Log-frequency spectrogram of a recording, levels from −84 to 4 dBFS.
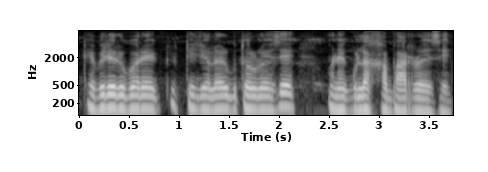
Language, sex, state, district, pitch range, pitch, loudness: Bengali, male, Assam, Hailakandi, 140-150 Hz, 145 Hz, -18 LUFS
